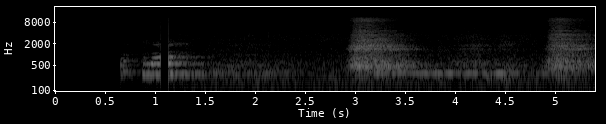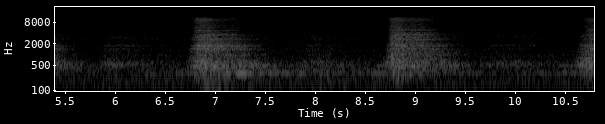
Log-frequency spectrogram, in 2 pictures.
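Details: Patient asked to breathe during posterior chest auscultation with the stethoscope's large bell in respiratory physiotherapy. Deep open-mouth breaths about every two seconds, soft airy rushes without wheeze or crackle: normal vesicular murmur, normal breath sounds.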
